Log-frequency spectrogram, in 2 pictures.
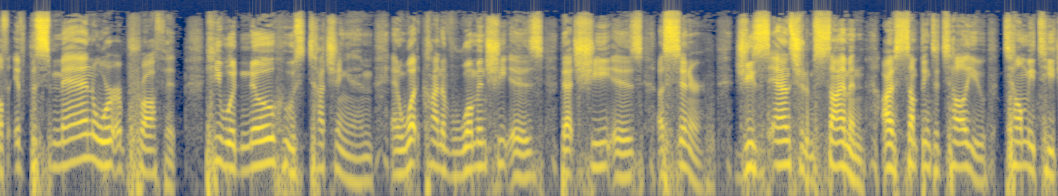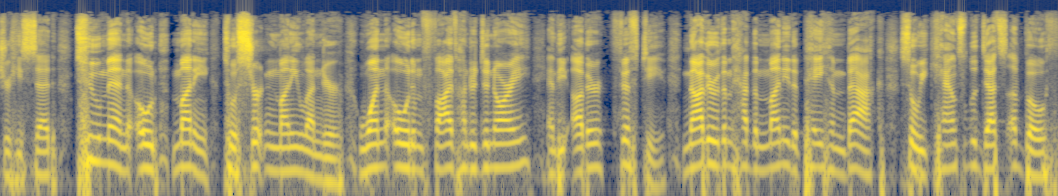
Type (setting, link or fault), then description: setting, large echoing room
